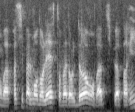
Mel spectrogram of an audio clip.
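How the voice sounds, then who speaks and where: In front of a quiet background, a man talks at a very fast pace. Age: 30s. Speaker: competitive tabletop wargame player. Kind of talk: interview. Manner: hesitant, many fillers.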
